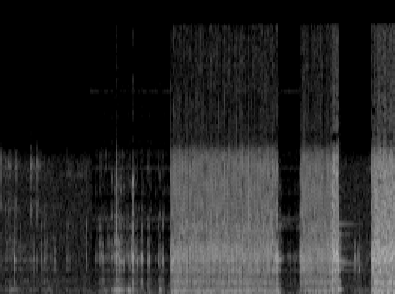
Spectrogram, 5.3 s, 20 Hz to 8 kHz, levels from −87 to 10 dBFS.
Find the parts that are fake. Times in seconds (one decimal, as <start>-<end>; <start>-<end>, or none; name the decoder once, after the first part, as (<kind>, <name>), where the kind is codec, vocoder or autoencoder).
1.2-4.4 (vocoder, HiFi-GAN)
